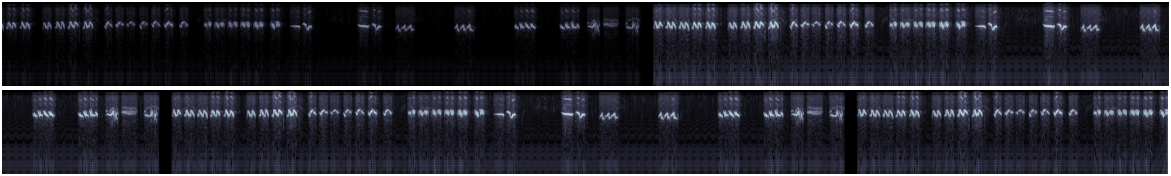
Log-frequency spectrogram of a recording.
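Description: A bird chirping in short repeated calls, sparse at first, then louder and much denser from about a third of the way in, with a steady low hum underneath.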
